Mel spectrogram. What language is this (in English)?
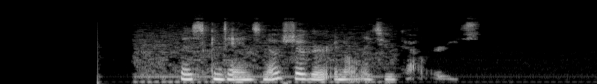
English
